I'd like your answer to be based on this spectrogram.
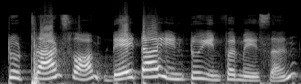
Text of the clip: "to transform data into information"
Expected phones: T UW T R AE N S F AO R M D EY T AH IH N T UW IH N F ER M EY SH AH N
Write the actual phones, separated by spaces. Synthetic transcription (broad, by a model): T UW T R AE N S F AO R M D EY T AH IH N T UW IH N F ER M EY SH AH N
